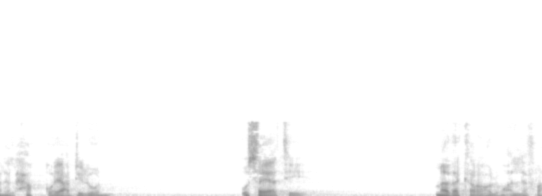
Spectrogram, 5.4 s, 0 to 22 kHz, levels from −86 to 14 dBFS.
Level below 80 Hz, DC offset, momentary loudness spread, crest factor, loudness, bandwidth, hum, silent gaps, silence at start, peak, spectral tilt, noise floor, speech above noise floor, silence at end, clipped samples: -76 dBFS; under 0.1%; 13 LU; 24 dB; -47 LUFS; 8.4 kHz; none; none; 0 s; -26 dBFS; -4.5 dB/octave; -76 dBFS; 30 dB; 0 s; under 0.1%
